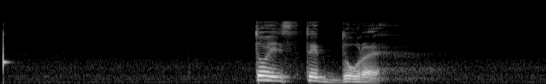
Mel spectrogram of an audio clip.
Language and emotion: Russian, positive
